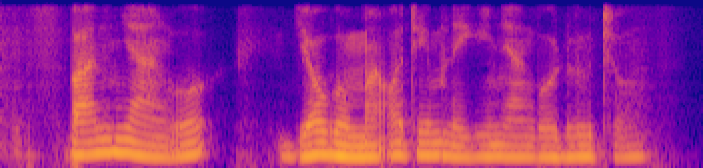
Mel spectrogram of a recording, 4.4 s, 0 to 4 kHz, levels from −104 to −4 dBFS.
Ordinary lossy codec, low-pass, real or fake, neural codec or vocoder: none; 3.6 kHz; fake; codec, 16 kHz, about 1 kbps, DyCAST, with the encoder's durations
